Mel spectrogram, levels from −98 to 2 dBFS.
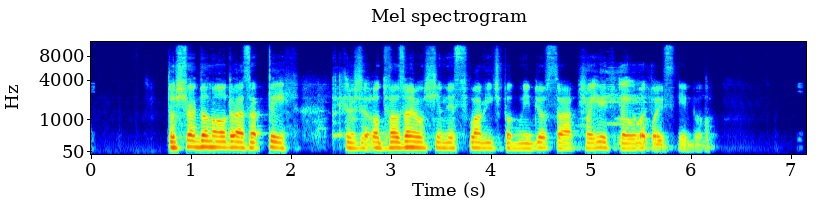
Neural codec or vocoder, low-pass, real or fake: codec, 24 kHz, 0.9 kbps, WavTokenizer, medium music audio release; 10.8 kHz; fake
